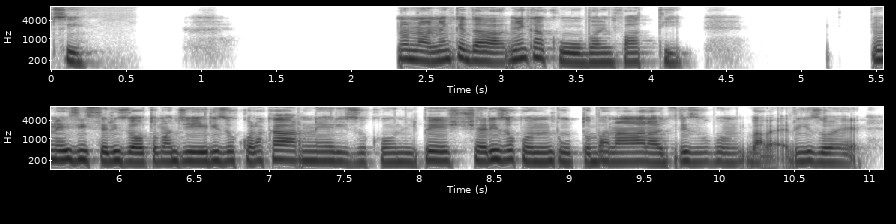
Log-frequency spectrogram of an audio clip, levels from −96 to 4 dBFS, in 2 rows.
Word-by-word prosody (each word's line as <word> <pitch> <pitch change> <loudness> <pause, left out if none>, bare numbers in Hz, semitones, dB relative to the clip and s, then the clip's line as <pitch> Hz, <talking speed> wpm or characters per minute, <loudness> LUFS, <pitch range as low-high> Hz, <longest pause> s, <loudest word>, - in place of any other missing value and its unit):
Sì. 180 -3 -1 2.1
No, 225 - 0
no, 205 -2 +1
neanche 220 +5 +1
da 190 -3 +1
neanche 235 +4 +1
a 240 - -1
Cuba 175 -1 -1
infatti. 175 0 -6 1.2
Non 215 - +2
esiste 210 -2 +4
il 185 - +2
risotto, 180 -2 +3
mangi 185 +1 +3
riso 190 0 +1
con 185 -1 -2
la 195 - -2
carne, 200 -2 +1
riso 175 -2 -3
con 175 +1 -4
il 175 - -4
pesce, 190 -1 +1
riso 210 0 +4
con 185 -2 +1
tutto, 175 -1 -3
banana, 180 -1 +1
riso 185 -2 -2
con 175 -1 -5
vabbè - - -6
riso 180 -1 -1
e 165 - -7
185 Hz, 170 wpm, -20 LUFS, 175-195 Hz, 2.1 s, esiste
